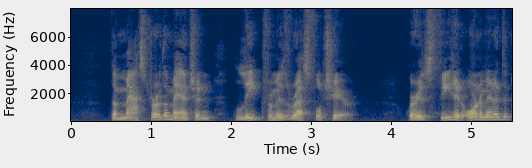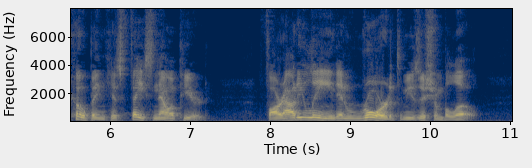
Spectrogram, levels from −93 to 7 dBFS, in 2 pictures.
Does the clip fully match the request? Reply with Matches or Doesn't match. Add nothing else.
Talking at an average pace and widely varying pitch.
Matches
